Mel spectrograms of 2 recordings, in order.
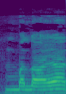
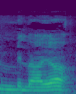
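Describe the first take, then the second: First: The first vowel is a short 'a'. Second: The first vowel is a short 'i'. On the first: The speaker calls it wrong. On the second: The speaker calls it right.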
